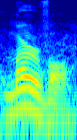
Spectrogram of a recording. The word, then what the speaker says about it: Maryville: is subject to change well it's really mu R vu l Merville but if you're a little more sophisticated its em er vu l Mirabal different yeah show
